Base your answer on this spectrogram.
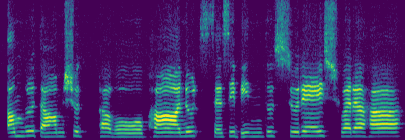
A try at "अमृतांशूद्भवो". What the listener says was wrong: Shud should be long. Amritam, Shud. Ma'am, if you focus on every letter, then your chanting, obviously, initially it will be slow, but it will be clear. Say try to pronounce every letter. Amritam, Shud, Bhavo, Bhanush, Shashi, Bindus, Suresh, Varaha.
